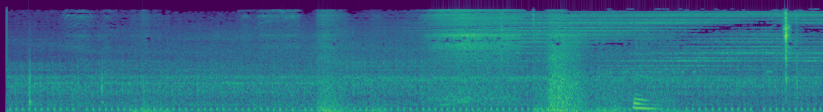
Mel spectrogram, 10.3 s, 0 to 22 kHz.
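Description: Yamaha R15's single-cylinder engine idling with an even, rapid beat while the motorcycle stands still, with a sigh from the rider about eight seconds in.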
